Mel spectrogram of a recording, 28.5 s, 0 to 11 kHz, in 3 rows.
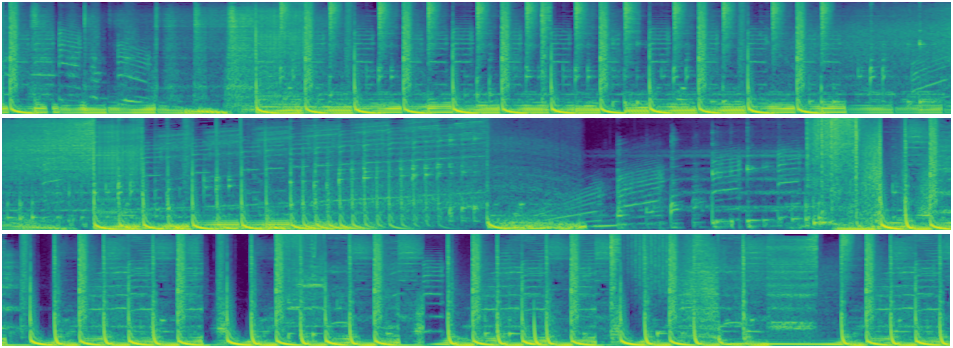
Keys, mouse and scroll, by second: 0.5 click, 3.9 click, 5.6 click, 7.4-9.9 drag, 9.9-13.9 drag, 18.9-28.4 drag.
